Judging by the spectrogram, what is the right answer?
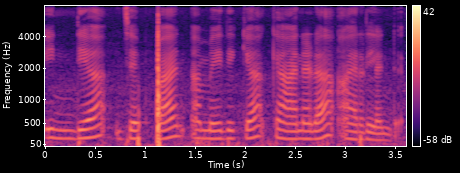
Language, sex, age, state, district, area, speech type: Malayalam, female, 45-60, Kerala, Alappuzha, rural, spontaneous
